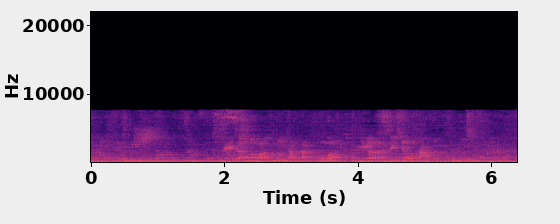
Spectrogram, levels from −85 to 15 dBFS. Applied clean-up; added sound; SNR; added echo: none; none; none; reverberation time 1.2 s.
